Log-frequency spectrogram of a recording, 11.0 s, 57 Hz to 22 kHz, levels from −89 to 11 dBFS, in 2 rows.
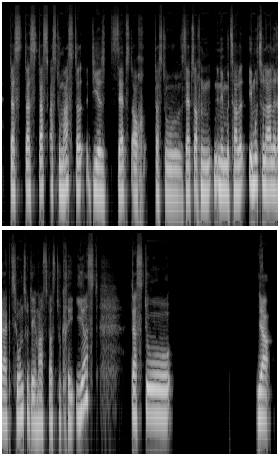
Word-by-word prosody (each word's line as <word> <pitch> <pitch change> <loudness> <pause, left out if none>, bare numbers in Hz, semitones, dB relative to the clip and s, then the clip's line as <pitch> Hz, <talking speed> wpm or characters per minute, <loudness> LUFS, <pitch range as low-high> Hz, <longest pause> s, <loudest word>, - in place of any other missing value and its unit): dass 145 -2 -2
dass 150 -1 0
das, 160 +1 0
was 155 0 -7
du - - -2
machst 155 +3 0 0.2
dir 145 -4 +1
selbst 140 +2 -2
auch 130 -3 -2 0.2
dass 135 -2 -4
du 130 -2 -1
selbst 145 +4 -2
auch 150 - +1
'n 145 +1 +2
'ne 165 -2 +3
emotio 145 +1 +2
emotionale 165 -3 +4
Reaktion 150 +2 -1
zu 165 - -5
dem 135 -3 -1
hast, 130 0 -4
was 135 -1 -3
du 135 - -11
kreierst, 175 - -1 0.6
dass 160 +1 0
du 160 -2 +4 1.7
Ja. 150 -1 +4
150 Hz, 145 wpm, -20 LUFS, 140-160 Hz, 1.7 s, emotionale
